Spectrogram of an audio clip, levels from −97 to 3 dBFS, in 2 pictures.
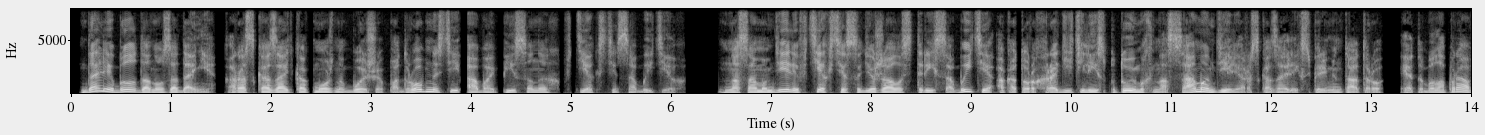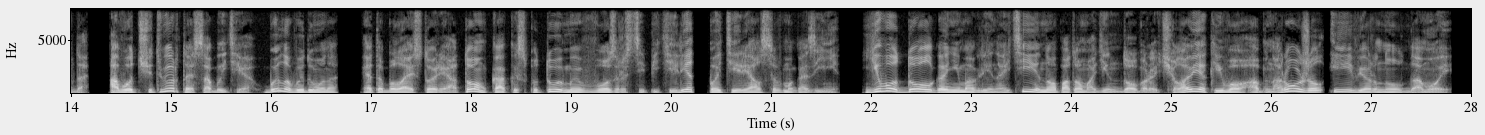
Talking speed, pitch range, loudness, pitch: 150 wpm, 95-150 Hz, -15 LUFS, 110 Hz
